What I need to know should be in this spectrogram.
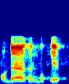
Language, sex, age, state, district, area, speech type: Sindhi, male, 30-45, Madhya Pradesh, Katni, urban, conversation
